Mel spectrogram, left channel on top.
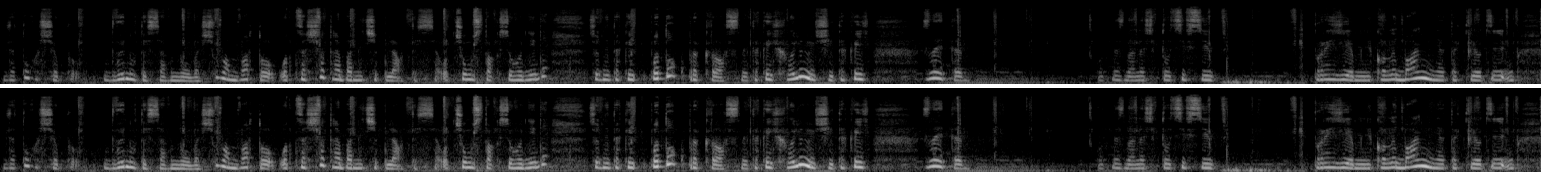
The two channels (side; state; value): left; quieter; 4.1 dB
